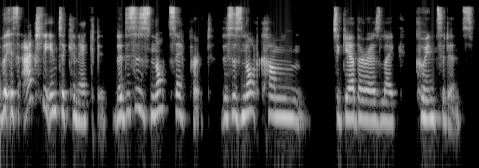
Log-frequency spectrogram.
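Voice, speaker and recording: A woman from Austria with an Austrian accent, a podcast guest telling her story in an animated, chatty way with frequent laughs. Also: fairly low pitch. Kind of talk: casual interview chat.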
